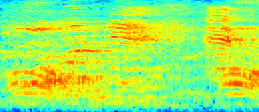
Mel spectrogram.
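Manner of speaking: normal talking voice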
